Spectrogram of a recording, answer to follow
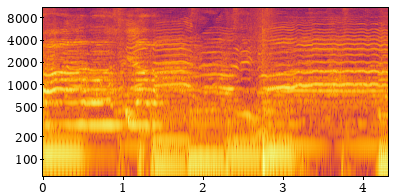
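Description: A live Tejano band playing, bass and guitar under the melody, while a group of women in the audience sings the song together.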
